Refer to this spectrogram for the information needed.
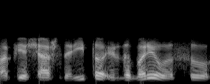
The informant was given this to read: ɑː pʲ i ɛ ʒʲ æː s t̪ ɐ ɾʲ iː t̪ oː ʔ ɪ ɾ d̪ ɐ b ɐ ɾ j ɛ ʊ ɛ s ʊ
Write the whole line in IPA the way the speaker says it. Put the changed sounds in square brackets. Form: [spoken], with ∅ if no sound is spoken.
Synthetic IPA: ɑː pʲ i ɛ [ʃʲ] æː [ʃ] t̪ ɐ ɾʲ iː t̪ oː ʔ ɪ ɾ d̪ ɐ b ɐ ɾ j ɛ ʊ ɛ s ʊ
